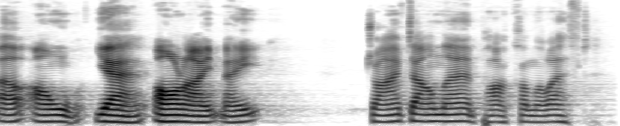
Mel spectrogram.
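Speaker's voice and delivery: put-on easy, offhand Mancunian accent. Retelling what the man at the front said when he pulled up; imitating a Manchester accent. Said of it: "Do you like that Manc accent?".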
